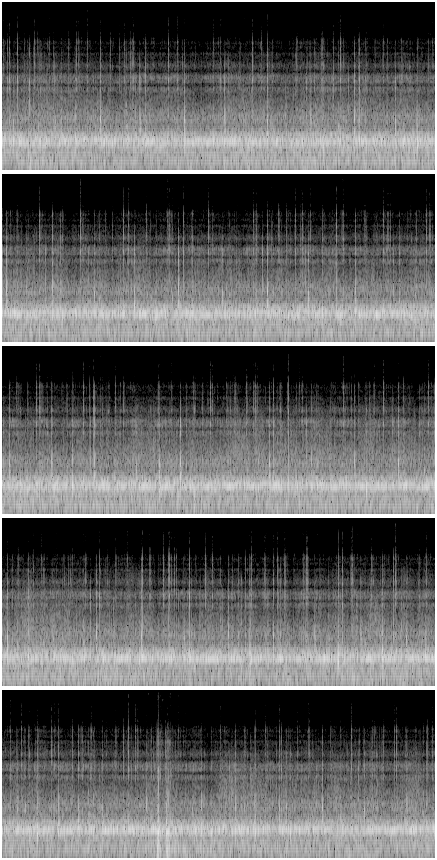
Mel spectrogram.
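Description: A bicycle rolling along a paved path, heard through a bike-mounted camera: a steady hum over running noise, with frequent small clicks and rattles and a louder knock near the end.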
